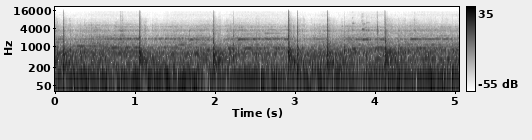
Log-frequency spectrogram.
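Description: Aerial fireworks shells bursting with sharp bangs about once a second, over music playing steadily underneath.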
